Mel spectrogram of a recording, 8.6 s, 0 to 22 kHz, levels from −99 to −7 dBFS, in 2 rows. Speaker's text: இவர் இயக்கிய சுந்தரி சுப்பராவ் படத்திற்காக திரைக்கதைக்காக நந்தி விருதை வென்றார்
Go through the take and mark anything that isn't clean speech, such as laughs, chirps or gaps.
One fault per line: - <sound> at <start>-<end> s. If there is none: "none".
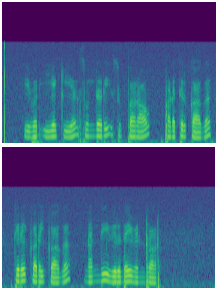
none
